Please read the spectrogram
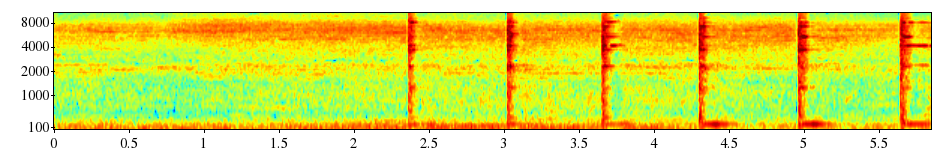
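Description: Hammer blows on a steel liner-driving tool, pressing a new cylinder liner down into a diesel engine block. There are six sharp metal-on-metal strikes at about one and a half a second, starting a little over two seconds in.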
